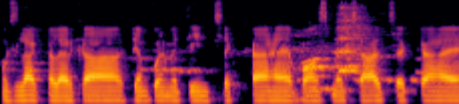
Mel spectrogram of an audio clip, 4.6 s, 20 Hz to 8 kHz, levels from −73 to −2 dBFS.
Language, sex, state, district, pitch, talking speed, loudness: Hindi, male, Bihar, Muzaffarpur, 100 Hz, 180 wpm, -17 LUFS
